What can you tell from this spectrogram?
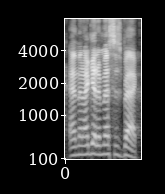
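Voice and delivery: ordinary talk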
